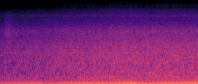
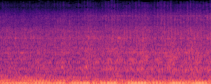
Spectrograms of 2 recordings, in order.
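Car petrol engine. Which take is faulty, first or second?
second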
